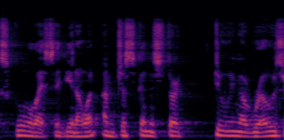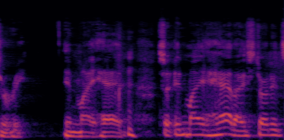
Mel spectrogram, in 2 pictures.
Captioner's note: laugh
